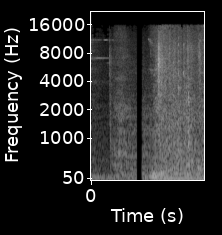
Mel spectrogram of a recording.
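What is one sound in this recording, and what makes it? A vehicle engine revs up loudly.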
